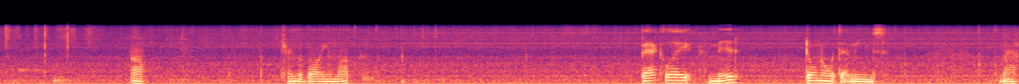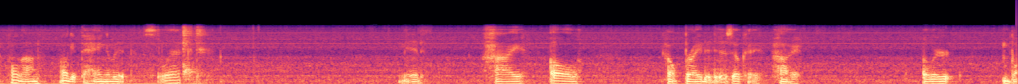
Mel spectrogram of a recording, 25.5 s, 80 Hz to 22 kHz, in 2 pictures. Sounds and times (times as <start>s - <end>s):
Speech: 1.6s - 1.9s, 3.5s - 4.6s, 8.0s - 9.4s, 10.1s - 11.2s, 12.5s - 15.4s, 17.7s - 18.2s, 18.8s - 20.1s, 21.0s - 22.8s, 24.3s - 25.4s.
